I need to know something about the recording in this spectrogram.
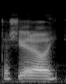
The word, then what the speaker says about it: Toshiro: this case, Toshiro, yeah, I said it right, Toshiro Hitsugaya, yeah, or better term is he's the captain of the 10th Division.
